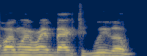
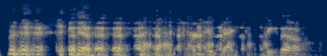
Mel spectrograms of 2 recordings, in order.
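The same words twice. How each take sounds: First: Said in the usual way. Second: Slow, laughing through the words. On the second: Real, not acted. Telling friends he went back to Guido, laughing. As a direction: let the laugh spill over the repeat.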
